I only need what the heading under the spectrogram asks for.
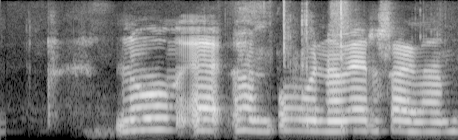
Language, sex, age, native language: Icelandic, male, 12, Icelandic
